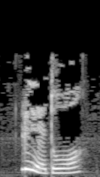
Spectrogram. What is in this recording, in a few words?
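"掠夺", Mandarin Chinese; hsk; chinese-flashcards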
